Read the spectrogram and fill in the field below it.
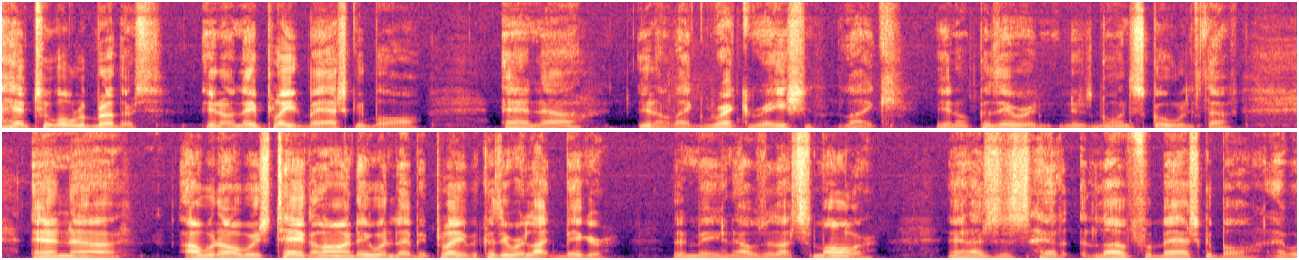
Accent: Washington, District of Columbia, United States; my background, I grew up in Washington, D.C.

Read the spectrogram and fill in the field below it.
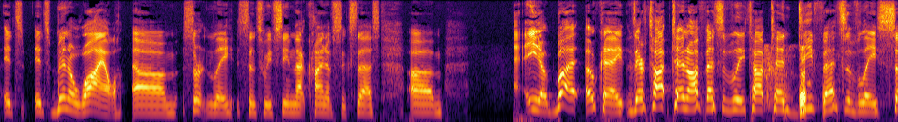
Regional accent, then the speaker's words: New York, United States; Personally, I grew up in Rockland County, so I'm always been familiar with it.

